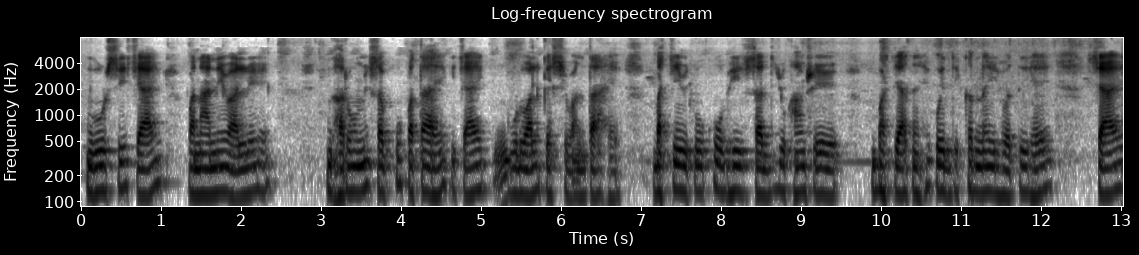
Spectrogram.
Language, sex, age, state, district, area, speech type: Hindi, female, 45-60, Uttar Pradesh, Prayagraj, rural, spontaneous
